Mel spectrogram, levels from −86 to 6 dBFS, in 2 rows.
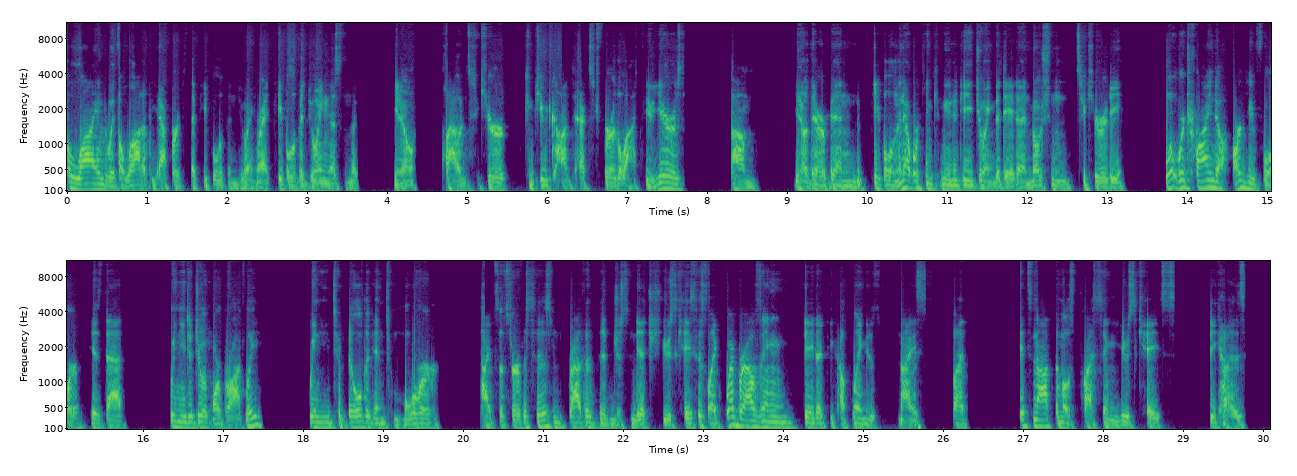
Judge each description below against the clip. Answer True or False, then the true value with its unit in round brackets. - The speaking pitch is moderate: False (95 Hz)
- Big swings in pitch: True (5.8 semitones)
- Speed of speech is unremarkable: True (190 wpm)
